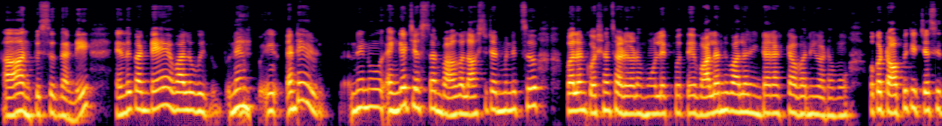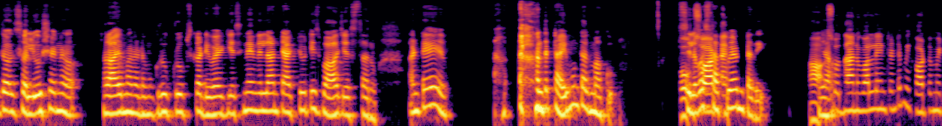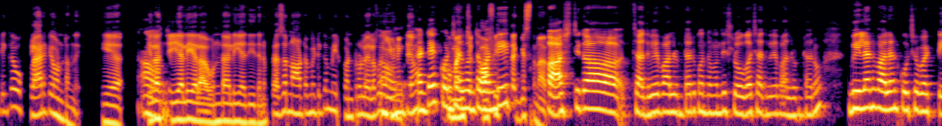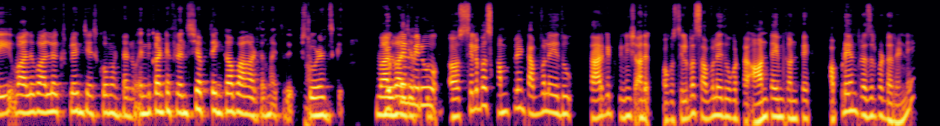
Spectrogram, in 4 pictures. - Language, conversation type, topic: Telugu, podcast, నువ్వు రోజూ ఒత్తిడిని ఎలా నిర్వహిస్తావు?
- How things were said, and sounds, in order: in English: "ఎంగేజ్"; in English: "లాస్ట్ టెన్ మినిట్స్"; in English: "క్వెషన్స్"; in English: "ఇంటరాక్ట్"; in English: "టాపిక్"; in English: "సొల్యూషన్"; in English: "గ్రూప్ గ్రూప్స్‌గా డివైడ్"; in English: "యాక్టివిటీస్"; cough; other background noise; in English: "సో"; in English: "సిలబస్"; in English: "ఆటోమేటిక్‌గా"; in English: "క్లారిటీ"; in English: "ప్రెషర్‌ని ఆటోమేటిక్‌గా"; in English: "కంట్రోల్‌లో"; in English: "ఈవినింగ్"; in English: "ఫాస్ట్‌గా"; in English: "కాఫీ‌తో"; in English: "స్లో‌గా"; in English: "ఎక్స్‌ప్లెయిన్"; in English: "ఫ్రెండ్స్"; in English: "స్టూడెంట్స్‌కి"; in English: "సిలబస్ కంప్లెయింట్"; in English: "టార్గెట్ ఫినిష్"; in English: "సిలబస్"; in English: "ఆన్ టైమ్"; in English: "ప్రెషర్"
